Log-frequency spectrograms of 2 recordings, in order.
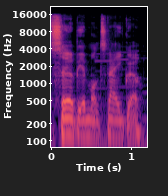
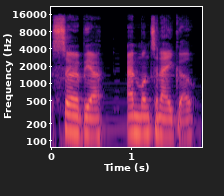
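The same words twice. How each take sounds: First: The names run together without a pause. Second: The names are split by a pause. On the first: One single country. "not Serbia and Montenegro" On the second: Two separate countries. "it was just Serbia and Montenegro"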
